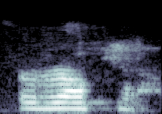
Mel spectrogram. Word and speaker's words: rojo: Rojo. The J is an H. Rojo.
